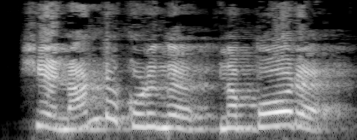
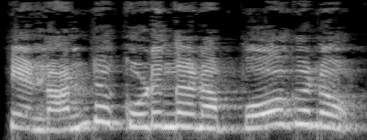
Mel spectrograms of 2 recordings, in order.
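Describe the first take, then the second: First: Higher, louder, cross demand; glaring demand. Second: Higher, teary pleading for the crab; teary plea. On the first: Girl glares and demands her crab back, cross. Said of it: "என முறைத்தாள்". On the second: Girl begs the teasing boy for her crab, teary. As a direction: ask with tears welling up. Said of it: "கண்ணில் கண்ணீர் தழும்ப". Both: Acted.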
